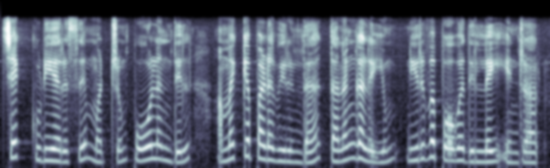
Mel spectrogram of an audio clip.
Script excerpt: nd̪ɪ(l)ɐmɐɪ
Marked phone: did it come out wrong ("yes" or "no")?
no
